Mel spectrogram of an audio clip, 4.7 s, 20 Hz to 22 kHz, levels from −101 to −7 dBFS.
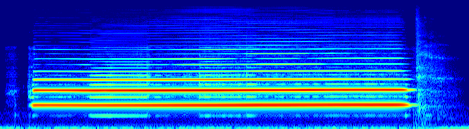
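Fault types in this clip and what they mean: No faults can be heard in this everyday sound.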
